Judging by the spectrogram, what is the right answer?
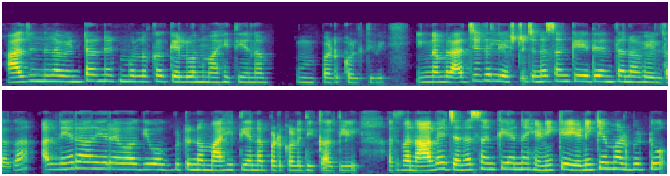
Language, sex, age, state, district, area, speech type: Kannada, female, 18-30, Karnataka, Chikkamagaluru, rural, spontaneous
